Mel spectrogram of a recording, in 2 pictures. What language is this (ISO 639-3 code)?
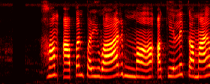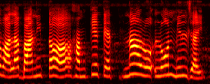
bho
